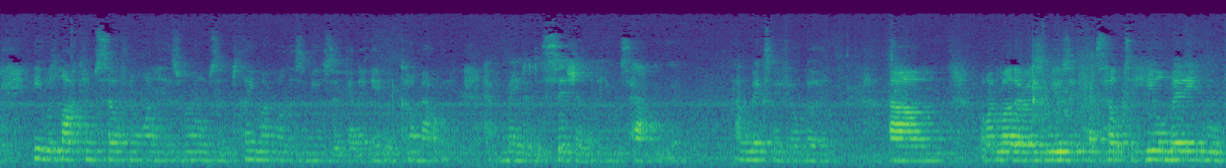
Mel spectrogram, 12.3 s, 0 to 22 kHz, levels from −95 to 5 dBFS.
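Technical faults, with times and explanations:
10.46–12.2 s, train of clicks: around thirty similar sharp ticks at an uneven pace averaging 17.9 per second, peaking roughly 10 dB above the sound, likely interference or a faulty connection or power supply. Spectrograms show thin full-height vertical lines; waveforms show narrow, irregularly spaced spikes.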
